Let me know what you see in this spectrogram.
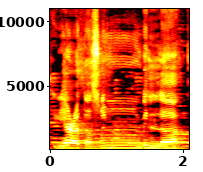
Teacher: صم کے میم پر اخفاء مع الغنہ ہوگا کیونکہ میم ساکن کے بعد با آیا ہے · لام کو باریک پڑھیں گے کیونکہ لفظ اللہ کے لام سے پہلے زیر ہے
